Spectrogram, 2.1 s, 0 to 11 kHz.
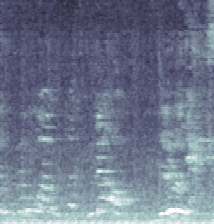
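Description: Sembrandt HT3000 soundbar with subwoofer playing music over Bluetooth: the opening of the song, a young girl's recorded voice preaching, over a low steady rumble.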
